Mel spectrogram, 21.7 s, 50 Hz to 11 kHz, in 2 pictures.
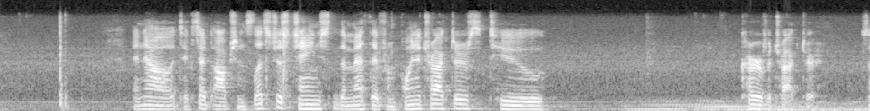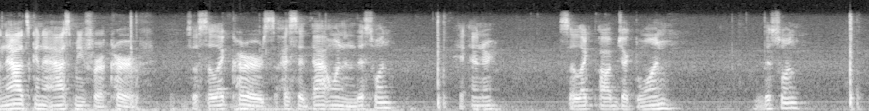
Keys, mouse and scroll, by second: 12.4 Return, 14.0 click, 16.3 Return, 19.1-19.9 scroll down 1, 19.9 click, 21.4 Return.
